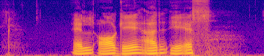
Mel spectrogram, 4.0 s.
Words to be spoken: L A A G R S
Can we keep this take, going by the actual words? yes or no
no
